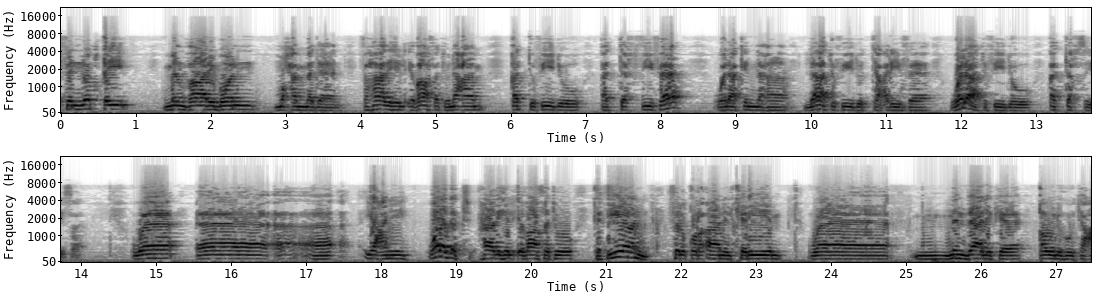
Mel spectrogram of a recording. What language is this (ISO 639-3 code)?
ara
